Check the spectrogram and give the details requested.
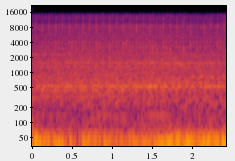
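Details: Honda Accord CB7 after cleaning penetrating oil off the distributor cap contact point: low, even idle with a steady rumble, no misfires or stumbling. Normal idle.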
